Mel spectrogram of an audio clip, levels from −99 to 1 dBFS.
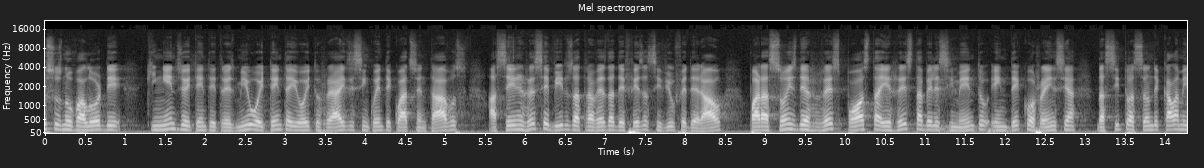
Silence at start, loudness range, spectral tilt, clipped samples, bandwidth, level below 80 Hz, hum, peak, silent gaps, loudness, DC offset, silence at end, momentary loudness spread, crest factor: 0 s; 3 LU; -6 dB/octave; under 0.1%; 13 kHz; -28 dBFS; none; 0 dBFS; none; -21 LUFS; under 0.1%; 0 s; 8 LU; 20 dB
